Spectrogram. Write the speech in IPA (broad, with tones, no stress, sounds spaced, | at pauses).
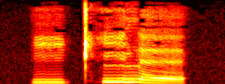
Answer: iː˨ kʰ ĩ˦ l ɛ˨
